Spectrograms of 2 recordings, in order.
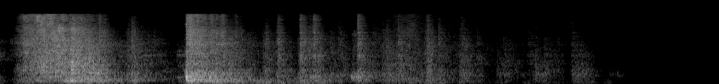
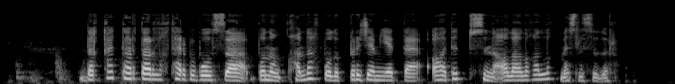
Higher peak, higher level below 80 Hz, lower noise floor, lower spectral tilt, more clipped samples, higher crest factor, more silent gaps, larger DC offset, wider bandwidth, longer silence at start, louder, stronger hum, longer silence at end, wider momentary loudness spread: second, -8 dBFS vs -4 dBFS; first, -56 dBFS vs -62 dBFS; first, -78 dBFS vs -46 dBFS; second, -2.5 dB/octave vs -4.5 dB/octave; neither; first, 26 dB vs 18 dB; neither; neither; about the same, 11.5 kHz vs 11.5 kHz; second, 0 s vs 0.15 s; second, -28 LUFS vs -22 LUFS; neither; first, 1.3 s vs 0.6 s; first, 19 LU vs 9 LU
